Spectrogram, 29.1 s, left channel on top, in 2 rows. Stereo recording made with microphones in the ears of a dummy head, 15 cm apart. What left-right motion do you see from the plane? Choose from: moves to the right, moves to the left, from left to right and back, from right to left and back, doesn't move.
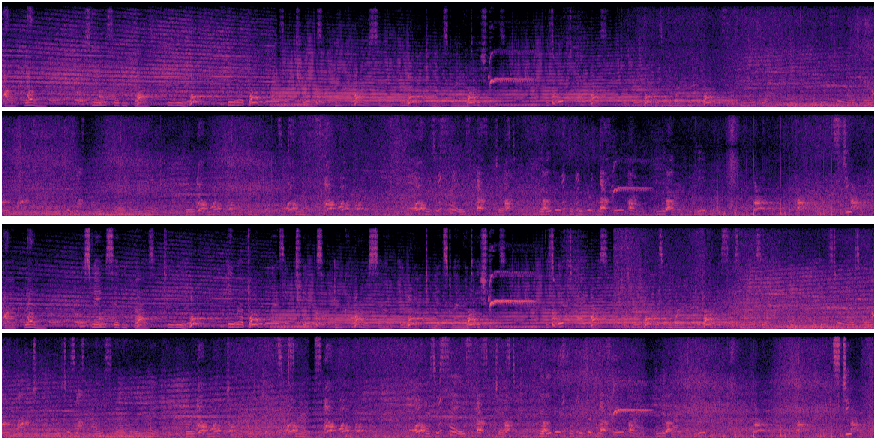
moves to the right.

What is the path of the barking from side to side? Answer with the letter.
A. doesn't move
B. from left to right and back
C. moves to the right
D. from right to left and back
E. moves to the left
B.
